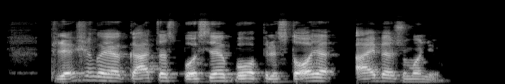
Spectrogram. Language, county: Lithuanian, Kaunas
